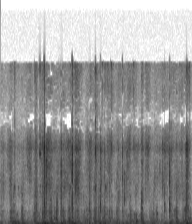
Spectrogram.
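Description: Wheels rolling over a gravel and dirt driveway: an irregular crunching crackle over a steady low rumble of wind on the microphone.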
